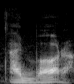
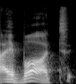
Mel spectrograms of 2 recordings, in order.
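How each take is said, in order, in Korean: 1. 마지막 t는 터뜨리지 않고 막아 둬요. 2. 마지막 t는 또렷한 파열음과 함께 터져요. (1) "이건 파열음으로 남겨야 되는 거지" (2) "이렇게 트가 발음 되잖아요"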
